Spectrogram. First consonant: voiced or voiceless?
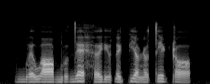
voiced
